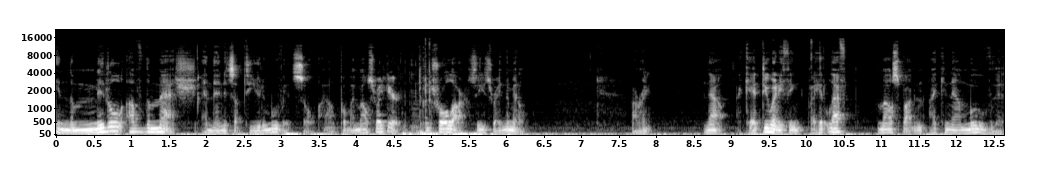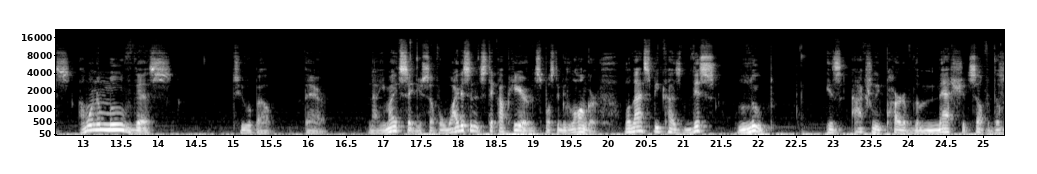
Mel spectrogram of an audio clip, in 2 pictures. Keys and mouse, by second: 4.9 ctrl+r, 22.6-25.2 middle drag.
